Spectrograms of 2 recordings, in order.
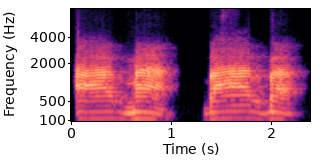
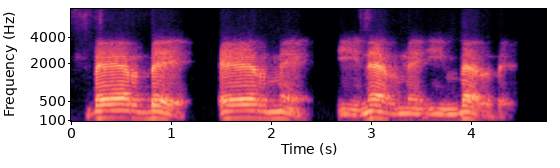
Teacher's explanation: En la vocal cambia de timbre. Pasa de ser una vocal abierta a arma, barba, a una vocal un poco más cerrada, cierra un grado. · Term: vocalismo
